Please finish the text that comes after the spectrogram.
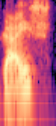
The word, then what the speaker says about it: Geist: Well, I believe you're quoting Professor Michael Geist is the proper pronunciation, and I will defer to my colleague, Minister Guilbeault, to answer that question.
